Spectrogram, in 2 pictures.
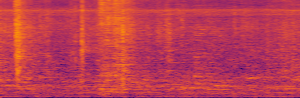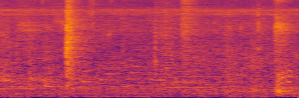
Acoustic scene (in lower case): restaurant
